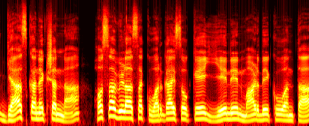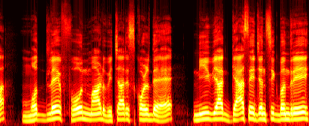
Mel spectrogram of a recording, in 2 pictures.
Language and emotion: Kannada, angry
